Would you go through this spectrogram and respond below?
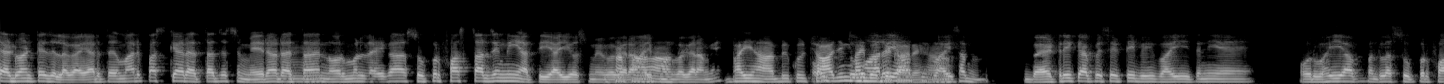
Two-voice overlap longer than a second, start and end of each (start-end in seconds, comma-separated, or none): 8.2-9.7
